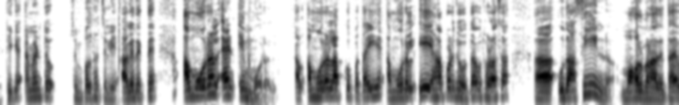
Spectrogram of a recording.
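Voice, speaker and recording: A young man teaching English vocabulary in an online exam-prep lesson, lively, mixing Hindi with English, spelling words out and firing rhetorical questions at his class. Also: a little high, no room sound, clean studio sound.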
